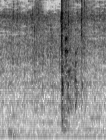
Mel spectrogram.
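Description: Garam masala and chopped coriander stirred into a frying pan of pointed gourd (potol) curry: a soft steady sizzle with a couple of sharp spatula scrapes near the middle, close and fairly quiet.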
